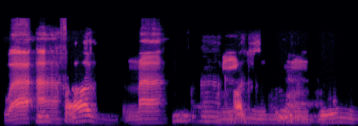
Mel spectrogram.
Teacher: Akhadna zal sukun bukan qalqalah ya, jangan dipantulkan · Nun sukun bertemu dengan huruf kaf, bacaan ikhfa dibaca samar-samar.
